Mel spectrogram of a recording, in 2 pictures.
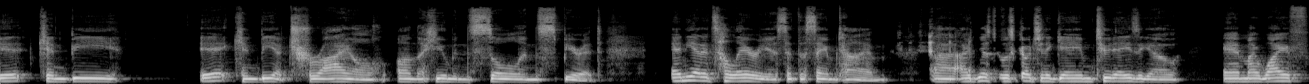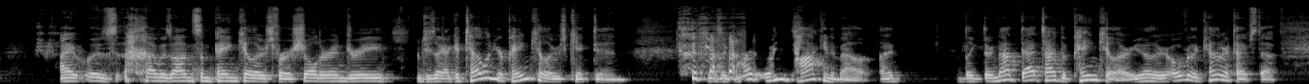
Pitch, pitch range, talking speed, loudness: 155 Hz, 140-215 Hz, 190 wpm, -18 LUFS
